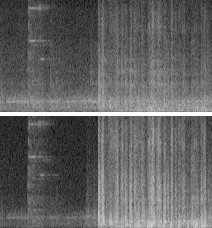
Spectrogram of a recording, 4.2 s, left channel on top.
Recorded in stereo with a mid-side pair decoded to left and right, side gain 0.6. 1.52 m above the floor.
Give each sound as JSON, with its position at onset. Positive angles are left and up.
{"t": 0.6, "sound": "keys jangling", "azimuth_deg": -5, "distance_m": 9.5}
{"t": 2.0, "sound": "writing", "azimuth_deg": -55, "distance_m": 1.2}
